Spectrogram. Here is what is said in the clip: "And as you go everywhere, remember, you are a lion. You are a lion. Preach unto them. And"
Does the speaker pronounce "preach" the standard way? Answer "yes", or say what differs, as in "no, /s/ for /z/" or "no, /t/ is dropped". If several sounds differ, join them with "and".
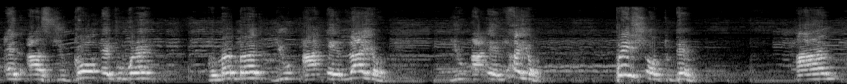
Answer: no, /ɹ/ is dropped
